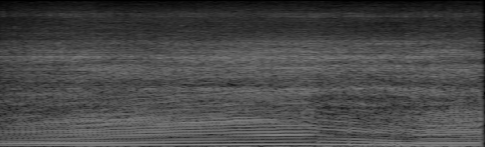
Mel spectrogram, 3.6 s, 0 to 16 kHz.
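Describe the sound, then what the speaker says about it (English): A 1972 Norton Commando motorcycle is ridden with its engine droning loud and close throughout, the steady note shifting in pitch partway as it changes gear. "This is a fun bike to ride."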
